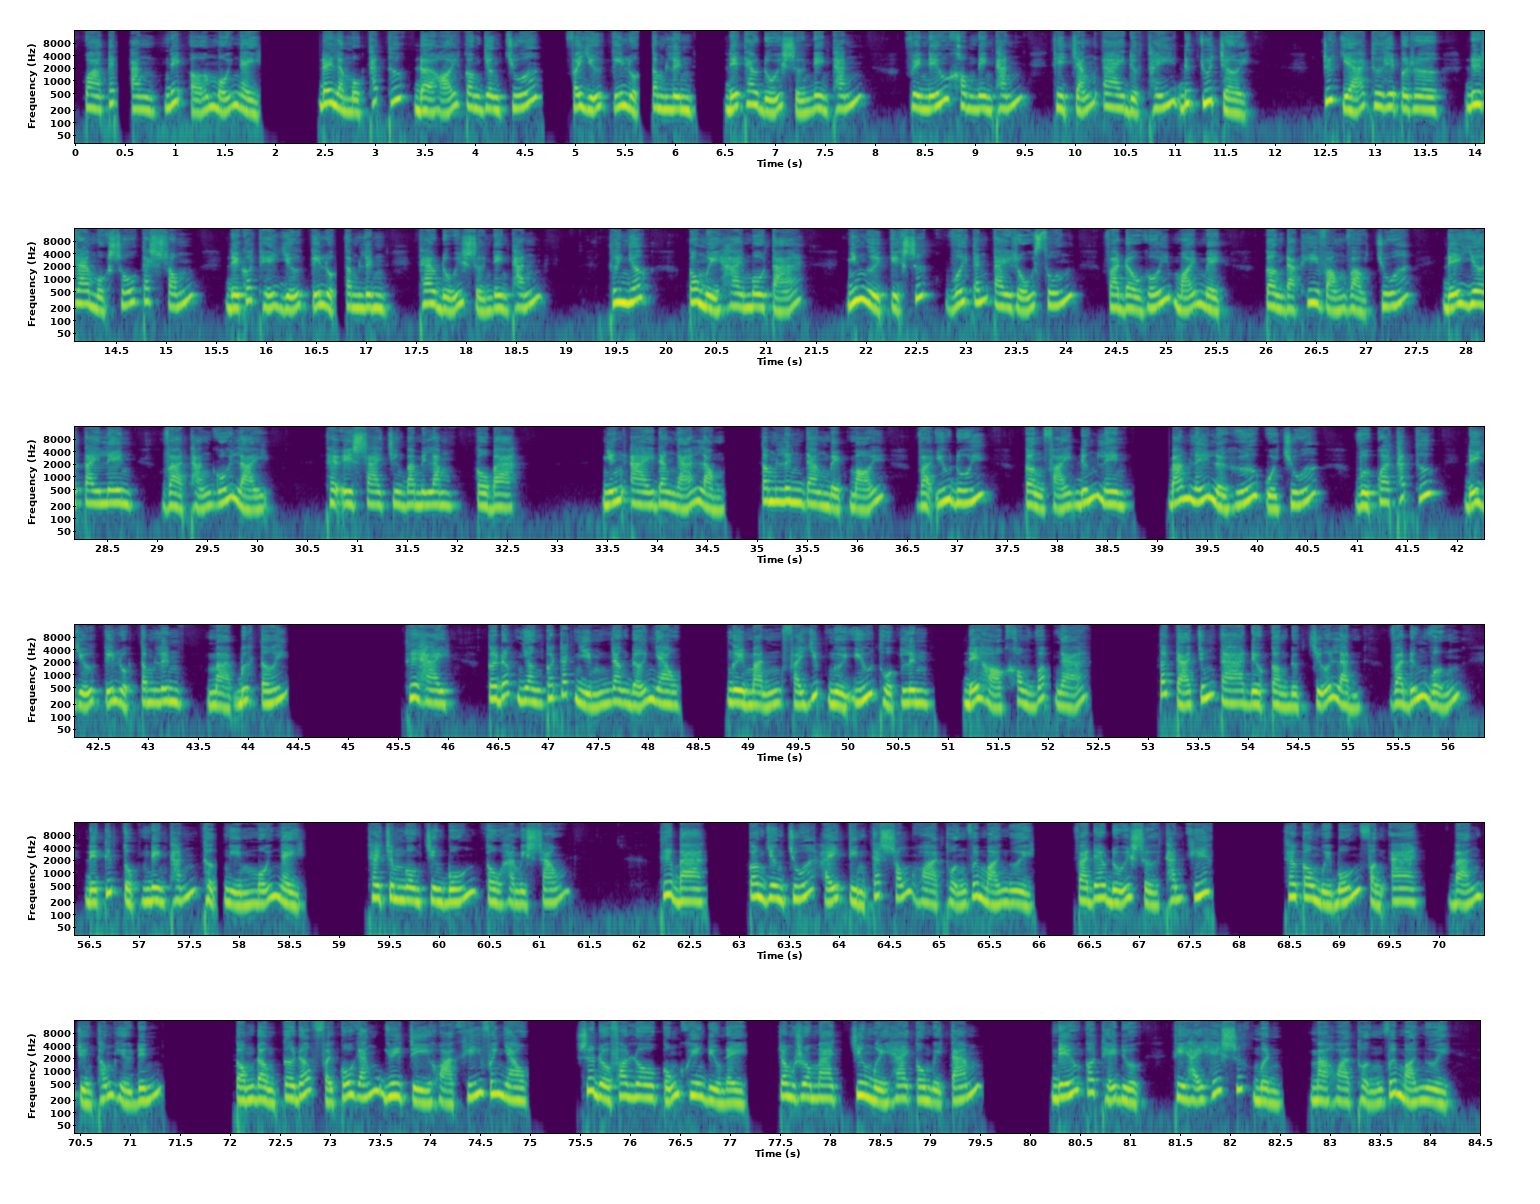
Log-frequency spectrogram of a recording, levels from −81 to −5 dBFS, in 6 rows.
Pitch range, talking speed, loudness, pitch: 195-260 Hz, 185 wpm, -18 LUFS, 220 Hz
